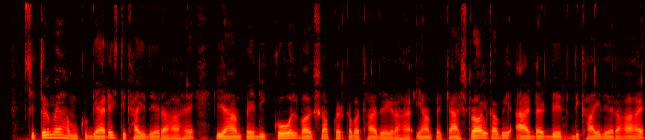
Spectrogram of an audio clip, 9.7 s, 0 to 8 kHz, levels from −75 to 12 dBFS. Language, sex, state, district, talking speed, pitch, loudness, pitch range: Hindi, male, Maharashtra, Solapur, 175 wpm, 120 Hz, -27 LUFS, 115-130 Hz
